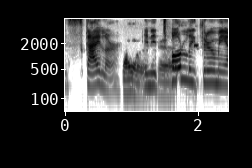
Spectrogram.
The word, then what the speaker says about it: Schuyler: way it's messed me up with Schuyler Virginia it's spelled Schuler Schuler s-c-h shooter but they say Skyler and it totally threw me off yeah the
